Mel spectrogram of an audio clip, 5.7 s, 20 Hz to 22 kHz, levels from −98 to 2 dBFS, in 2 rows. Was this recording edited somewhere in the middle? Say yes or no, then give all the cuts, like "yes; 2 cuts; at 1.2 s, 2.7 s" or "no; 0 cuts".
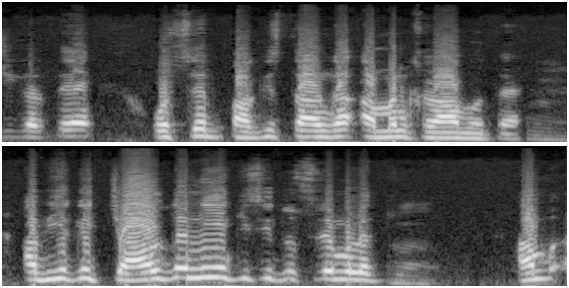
no; 0 cuts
